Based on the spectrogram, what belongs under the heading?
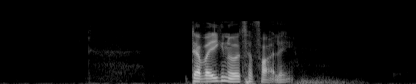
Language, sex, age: Danish, male, 32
